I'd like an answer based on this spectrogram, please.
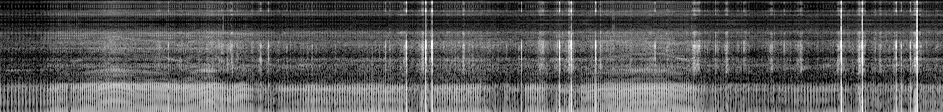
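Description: Dirt bike engine being ridden on a rough track, revving up and easing off several times, with sharp knocks and rattles from the bike jolting over bumps, clustered in the middle and near the end.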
